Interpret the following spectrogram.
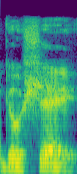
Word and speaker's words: Gauthier: Her name is Mary Gaucher, and it's spelled, I think she's from Louisiana, probably Cajun country. It's Gauthier. Somehow that spells Gaucher.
